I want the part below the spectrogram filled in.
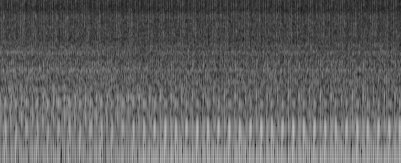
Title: Стук в двигателе SsangYong Rexton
